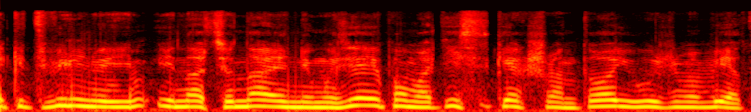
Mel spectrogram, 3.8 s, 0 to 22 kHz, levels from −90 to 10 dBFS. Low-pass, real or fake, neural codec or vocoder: 14.4 kHz; real; none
